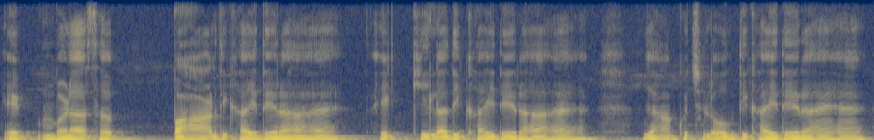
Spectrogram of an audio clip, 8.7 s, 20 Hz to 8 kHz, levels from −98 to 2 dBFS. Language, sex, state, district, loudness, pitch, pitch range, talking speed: Hindi, male, Maharashtra, Aurangabad, -17 LUFS, 120 Hz, 115-120 Hz, 135 wpm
